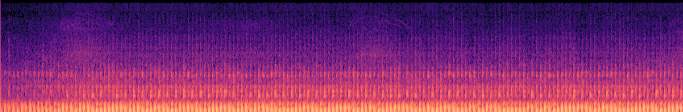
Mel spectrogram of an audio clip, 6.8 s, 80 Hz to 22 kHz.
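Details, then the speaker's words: 1992 Mazda RX-7 twin-turbo FD3S rotary with spark plugs replaced; the idle fluctuates and hunts with coughs from the exhaust. It seems worse cold and smoother when warm, and the gauge shows low oil pressure. Rough idle. "The RPMs are a little bit fluctuating, and you're getting a little bit of coughs coming out of the exhaust."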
